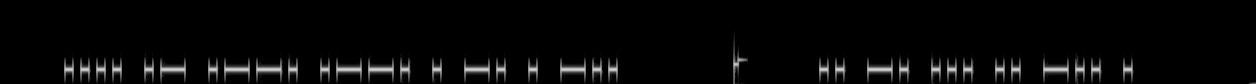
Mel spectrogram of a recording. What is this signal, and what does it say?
Morse code, heard as a keyed tone, about 15 wpm, 700 Hz. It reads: HAPPENED INSIDE
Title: Sentences from Top 1000 Words - Review Part 2 - New Word Drill - 15wpm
